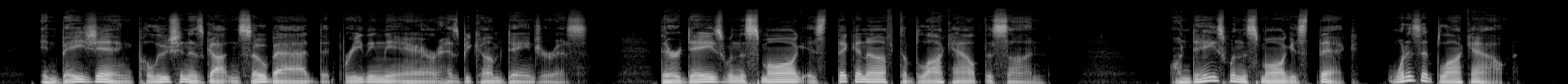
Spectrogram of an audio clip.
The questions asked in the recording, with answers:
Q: On days when the smog is thick, what does it block out?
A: On days when the smog is thick, it blocks out the sun.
